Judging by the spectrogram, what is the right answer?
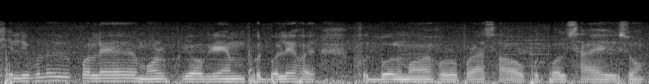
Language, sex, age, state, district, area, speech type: Assamese, male, 18-30, Assam, Kamrup Metropolitan, urban, spontaneous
